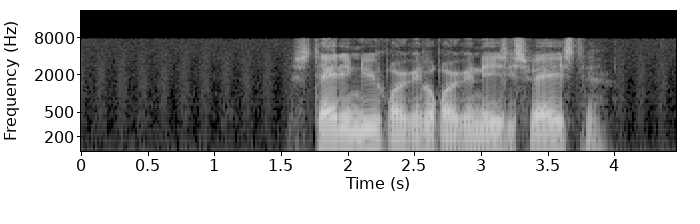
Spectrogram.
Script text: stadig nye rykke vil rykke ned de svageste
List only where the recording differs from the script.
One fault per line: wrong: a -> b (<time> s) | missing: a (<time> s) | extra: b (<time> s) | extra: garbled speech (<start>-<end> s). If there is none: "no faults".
no faults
